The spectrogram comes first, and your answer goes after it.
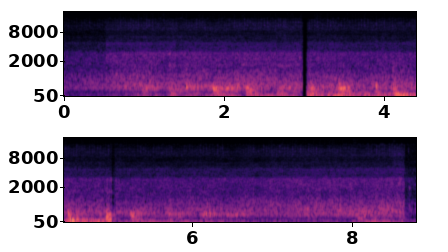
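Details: Ford Explorer idling as the steering wheel is turned, phone mic on the strut mount area: irregular dull clunks and knocks from a failed strut mount bearing with debris inside; mount and bearing replaced as one part.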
